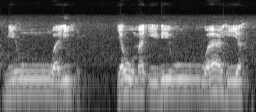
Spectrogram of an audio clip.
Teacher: mulut terus muncung untuk masuk pada makhraj waw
